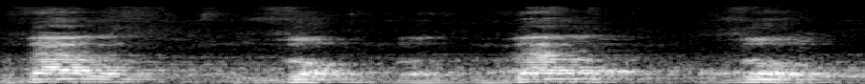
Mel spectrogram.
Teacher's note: Makhrajnya sama, ngeplek sudah, nggak ada perbedaan sama sekali. Ujung lidah nempel ke ujung gigi yang atas.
